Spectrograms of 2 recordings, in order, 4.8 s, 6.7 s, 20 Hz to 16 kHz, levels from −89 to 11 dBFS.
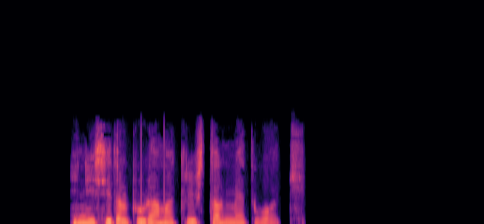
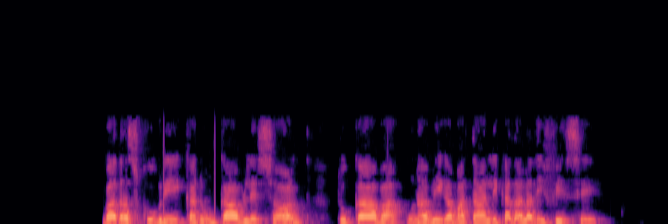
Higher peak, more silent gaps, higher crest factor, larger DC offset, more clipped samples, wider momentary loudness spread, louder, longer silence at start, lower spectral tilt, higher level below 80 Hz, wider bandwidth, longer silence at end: about the same, -4 dBFS vs -2 dBFS; first, 2.82-2.89 s vs none; about the same, 18 dB vs 16 dB; neither; neither; first, 15 LU vs 10 LU; second, -20 LUFS vs -16 LUFS; second, 0.7 s vs 1.05 s; about the same, -6.5 dB/octave vs -6.5 dB/octave; about the same, -56 dBFS vs -60 dBFS; about the same, 7.6 kHz vs 7.8 kHz; first, 1.85 s vs 0.7 s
